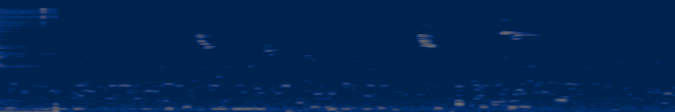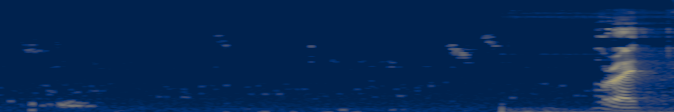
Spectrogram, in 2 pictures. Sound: birds chirping

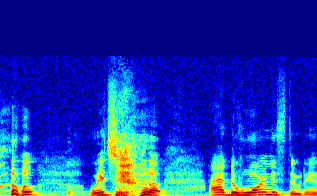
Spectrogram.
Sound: laughter

